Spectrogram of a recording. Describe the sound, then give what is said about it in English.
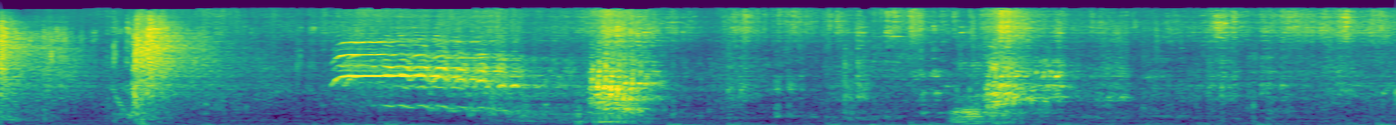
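A horse lets out one shrill, wavering whinny lasting about a second, set among a few sharp cracks that sound like a whip. Nobody speaks. “I think we can talk over the horse eating into head.”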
